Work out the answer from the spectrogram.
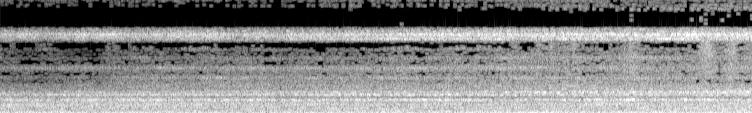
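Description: An approaching train heard before it comes into sight: a steady rumble slowly growing louder, with thin steady high-pitched tones over it.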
